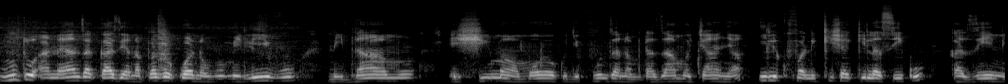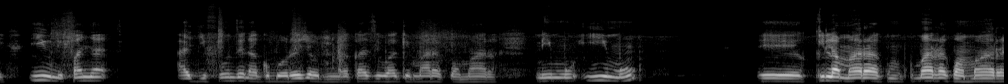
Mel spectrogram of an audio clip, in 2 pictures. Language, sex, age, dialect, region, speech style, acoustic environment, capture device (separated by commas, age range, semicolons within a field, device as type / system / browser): Swahili, male, 18-24, Kenya - Nairobi Sheng-influenced, Kenya, tired, people talking, mobile / Linux / Chrome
